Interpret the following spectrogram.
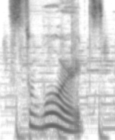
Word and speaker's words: swords: that swords? Mhm. That is the right way, huh? Mhm. I don't think I ever said the W really.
